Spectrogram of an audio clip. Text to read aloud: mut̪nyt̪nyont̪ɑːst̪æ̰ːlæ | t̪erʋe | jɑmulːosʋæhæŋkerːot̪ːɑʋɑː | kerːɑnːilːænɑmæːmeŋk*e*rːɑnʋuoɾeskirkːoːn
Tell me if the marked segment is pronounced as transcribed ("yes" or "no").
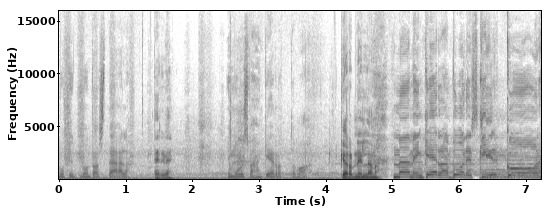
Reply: yes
